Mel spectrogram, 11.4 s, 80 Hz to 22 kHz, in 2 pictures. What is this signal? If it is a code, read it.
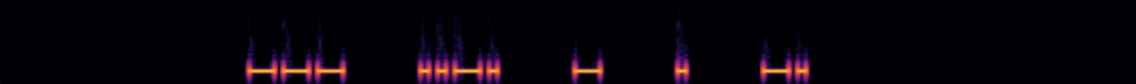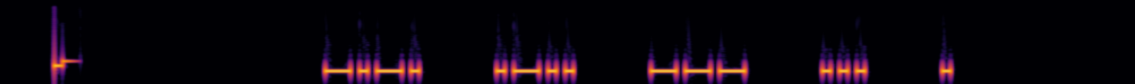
Morse code, heard as a keyed tone, about 27 wpm, spaced as for 16 wpm, 700 Hz. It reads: OFTEN CLOSE
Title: 3x Character Spacing - Top 300 Words - 28wpm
